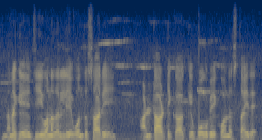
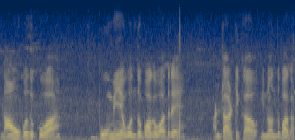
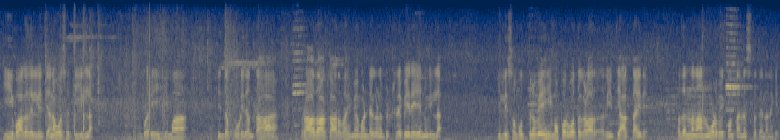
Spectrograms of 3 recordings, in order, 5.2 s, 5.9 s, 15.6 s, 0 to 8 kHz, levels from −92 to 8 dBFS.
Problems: background sounds at intervals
